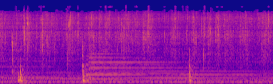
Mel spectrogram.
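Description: Bracken fern stems (gosari) sizzling as they fry in a nonstick pan, stirred with a spatula that knocks and scrapes against the pan a few times.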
